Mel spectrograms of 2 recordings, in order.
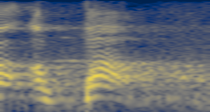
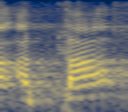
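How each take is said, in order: First: Heavy, full-mouthed emphatic consonant in अक्का; मोटी आवाज. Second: अत्ता with a light, thin T and open "a"; महीन आवाज. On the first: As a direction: say अक्का thick and rounded, towards "aw". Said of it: "मोटी आवाज में पढ़ूंगा". (अक्का को मोटा, भरी आवाज़ में) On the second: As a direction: say अत्ता fine and unrounded. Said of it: "महीन आवाज में पढ़ूंगा". (अत्ता को महीन आवाज़ में) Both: Shown as a demonstration.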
